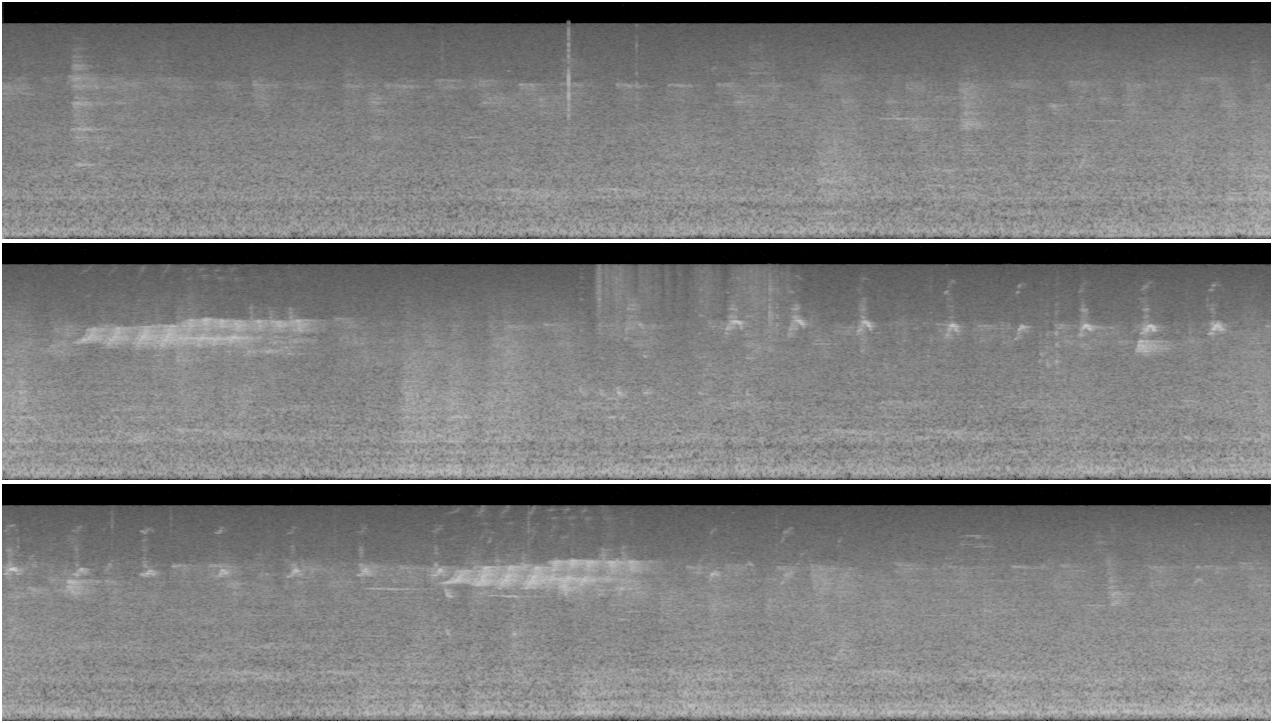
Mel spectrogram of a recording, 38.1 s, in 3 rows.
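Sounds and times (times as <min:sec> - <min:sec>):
small birds chirping: 0:10.5 - 0:38.0.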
